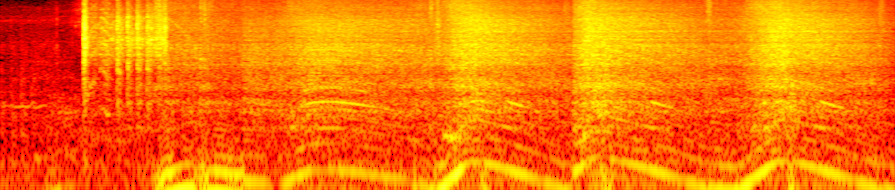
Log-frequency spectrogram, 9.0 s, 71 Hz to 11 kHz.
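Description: A Lexus IS350 F Sport sedan engine cranks and catches, revs up a few times with rising and falling pitch, then settles into a steady idle close by.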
